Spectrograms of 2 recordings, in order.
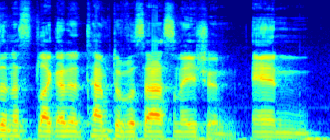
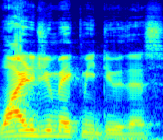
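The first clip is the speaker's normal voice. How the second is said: put-on tearful voice. Retelling a comic scene after burning Wolverine: mock crying as Cyclops. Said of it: "and he's crying".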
